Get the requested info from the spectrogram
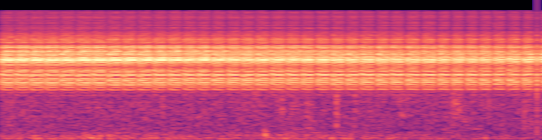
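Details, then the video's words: Large numbers of cicadas call from trees during the Himalayan monsoon rainy season, a dense, steady high buzzing chorus with a fast pulsing throb, holding at even loudness throughout. "Cicadas calling in the Himalayan monsoon"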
